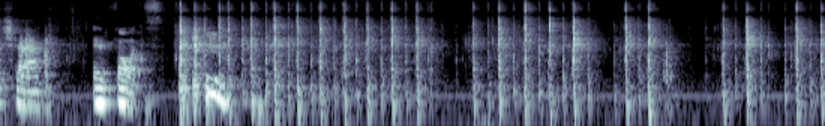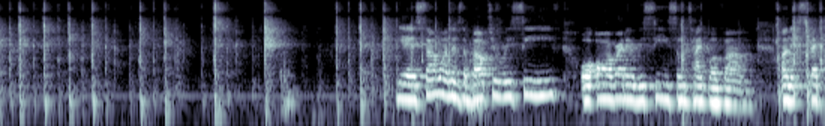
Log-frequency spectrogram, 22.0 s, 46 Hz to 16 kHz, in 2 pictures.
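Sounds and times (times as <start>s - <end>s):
cards being shuffled: 0.0s - 17.8s, 19.9s - 22.0s.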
